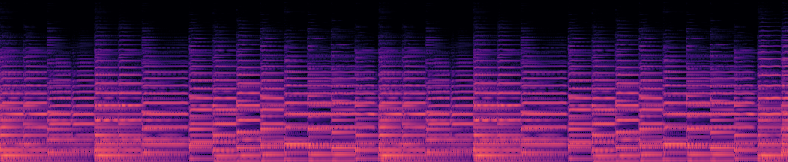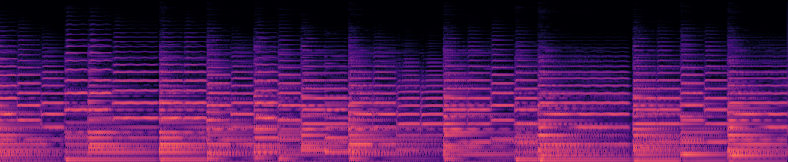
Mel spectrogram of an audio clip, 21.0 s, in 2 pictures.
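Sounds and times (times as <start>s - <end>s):
piano: 0.0s - 21.0s
trumpet: 0.0s - 21.0s.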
